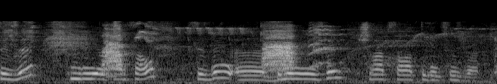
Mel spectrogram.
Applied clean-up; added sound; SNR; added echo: none; Bird; 0 dB; reverberation time 0.4 s.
